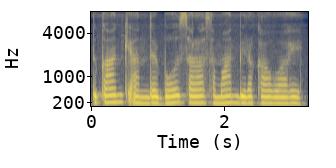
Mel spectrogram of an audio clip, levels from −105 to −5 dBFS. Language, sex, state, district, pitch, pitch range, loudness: Hindi, female, Arunachal Pradesh, Lower Dibang Valley, 195 Hz, 190-205 Hz, -15 LUFS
